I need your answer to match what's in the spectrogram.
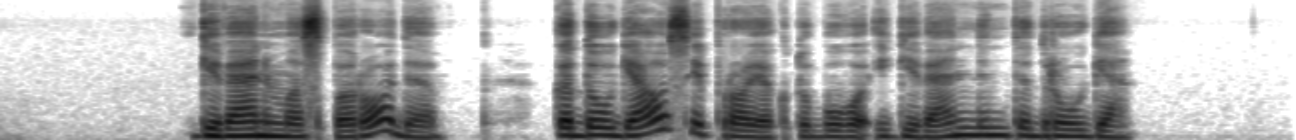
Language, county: Lithuanian, Šiauliai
